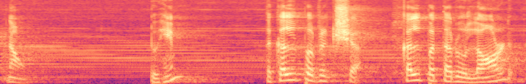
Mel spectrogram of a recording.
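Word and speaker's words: कल्पतरु: specialtity that is kalpataru many of us here pronounce it as kalpatru kalpatru it is kalpataru wish yielding tree means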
